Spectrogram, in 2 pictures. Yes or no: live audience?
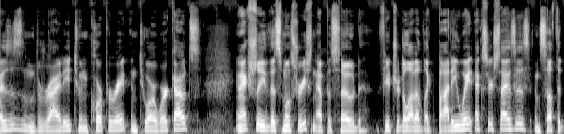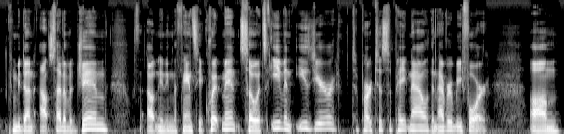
no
